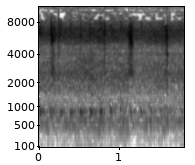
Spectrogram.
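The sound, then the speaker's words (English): Rapid, steady ticking from an accessible pedestrian signal at a traffic light intersection crosswalk, with a few sharper high chirps layered over a constant hiss of traffic noise. No one speaks. “It's an APS. Yet another sound to add to the busyness and noise of a traffic light intersection.”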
